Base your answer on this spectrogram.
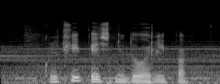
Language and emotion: Russian, neutral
